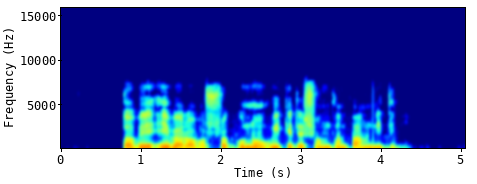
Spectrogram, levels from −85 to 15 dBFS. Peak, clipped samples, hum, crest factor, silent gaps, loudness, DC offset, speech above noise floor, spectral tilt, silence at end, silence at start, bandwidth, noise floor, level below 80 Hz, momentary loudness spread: -2 dBFS; under 0.1%; none; 16 dB; none; -17 LUFS; under 0.1%; 73 dB; -6 dB/octave; 0.85 s; 0.8 s; 7.8 kHz; -89 dBFS; -54 dBFS; 8 LU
